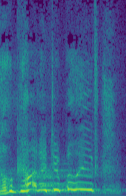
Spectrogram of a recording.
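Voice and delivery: very high and breathless with wonder; excited woman's voice. Retold or imitated. The cat owner cries out to God, high and thrilled. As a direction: squeal it out as belief dawns.

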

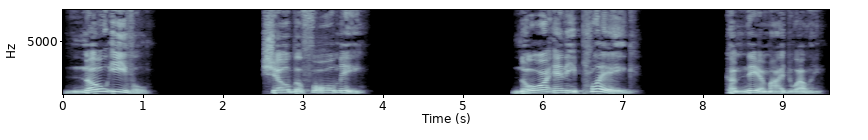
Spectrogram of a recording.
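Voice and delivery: slow, phrase by phrase, pausing for the echo; slow call-and-response. Shown as a demonstration. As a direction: lead the listeners through it line by line. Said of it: "Say this with me".

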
